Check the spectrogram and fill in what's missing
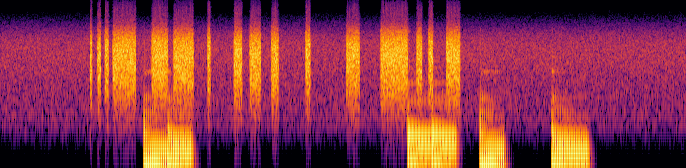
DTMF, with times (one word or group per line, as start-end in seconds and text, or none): none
